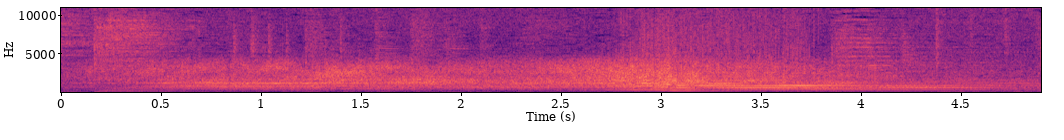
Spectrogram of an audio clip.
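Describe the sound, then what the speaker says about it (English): A Jaguar XJ220 sports racing car engine revs up, its harmonic whine climbing steadily, dipping at a gear change near three seconds, then pulling loud and close again. "For the first time for 20 years, a completely new sound from Jaguar."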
